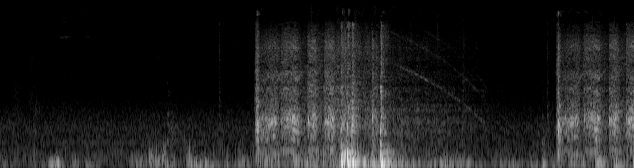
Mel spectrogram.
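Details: Ford Fiesta RS Turbo restoration, first start: uneven bursts of cranking with no catch; fuel pump primed but owner says not enough fuel coming through. Cranks but won't start.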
